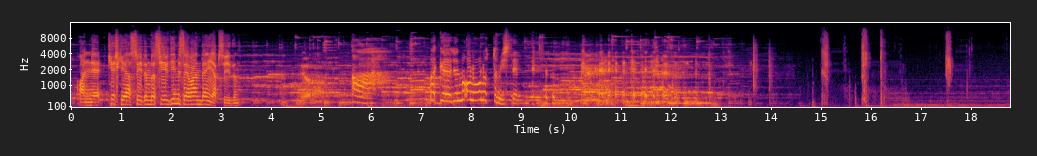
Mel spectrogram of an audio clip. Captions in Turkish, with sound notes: Anne keşke yazsaydın da sevdiğimiz revaniden yapsaydın! - Yoo! - Aaa! Bak gördün mü onu unuttum işte! [Keyifli kahkahalar]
